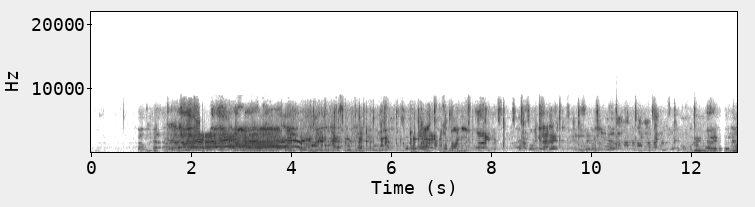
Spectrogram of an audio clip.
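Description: A large crowd outdoors cheers and shouts loudly.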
